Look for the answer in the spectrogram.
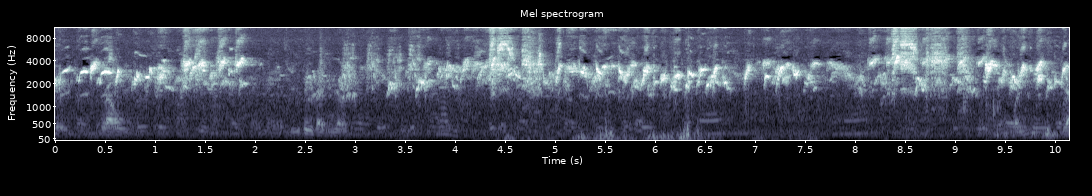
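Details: Red-whiskered bulbul singing in a competitive duel, a lure recording for trapping and for stimulating other birds to sing. Rapid, overlapping whistled chatter runs continuously, with a few sharper high bursts and low thumps beneath.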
